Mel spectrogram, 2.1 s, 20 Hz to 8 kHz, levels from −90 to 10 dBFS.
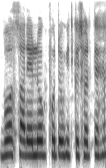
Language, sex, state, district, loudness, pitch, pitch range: Hindi, male, Bihar, Begusarai, -12 LUFS, 255 Hz, 250-260 Hz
